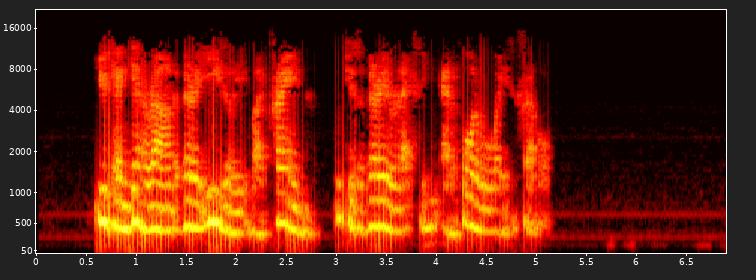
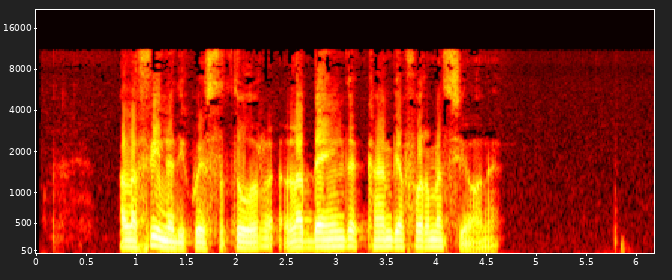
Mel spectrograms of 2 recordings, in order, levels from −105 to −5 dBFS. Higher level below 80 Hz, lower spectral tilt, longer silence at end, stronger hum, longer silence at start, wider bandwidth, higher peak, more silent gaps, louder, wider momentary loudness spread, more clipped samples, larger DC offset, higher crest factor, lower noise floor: second, -74 dBFS vs -40 dBFS; second, -2.5 dB/octave vs -7 dB/octave; first, 1.75 s vs 1.6 s; neither; second, 0.6 s vs 0.85 s; first, 13.5 kHz vs 11.5 kHz; second, -14 dBFS vs 0 dBFS; neither; second, -30 LUFS vs -13 LUFS; first, 14 LU vs 9 LU; neither; neither; about the same, 18 dB vs 14 dB; first, -80 dBFS vs -69 dBFS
